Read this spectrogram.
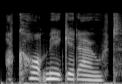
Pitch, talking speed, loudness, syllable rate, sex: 235 Hz, 245 wpm, -15 LUFS, 4.8 syllables/s, female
